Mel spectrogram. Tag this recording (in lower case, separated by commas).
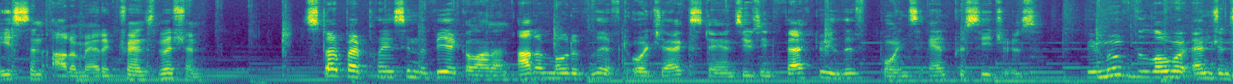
speech, music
